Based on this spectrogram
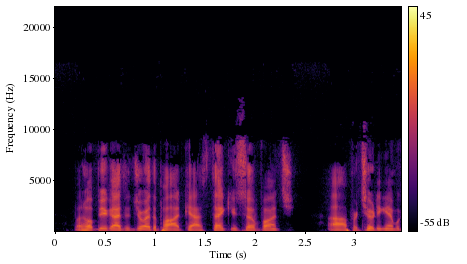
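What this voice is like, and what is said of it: Worn-out, strained voice. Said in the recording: “My voice is about shot.”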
